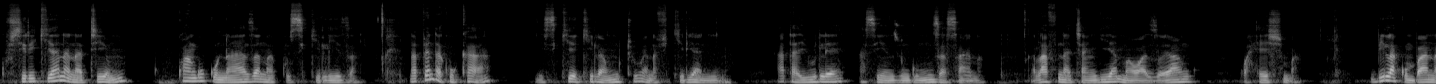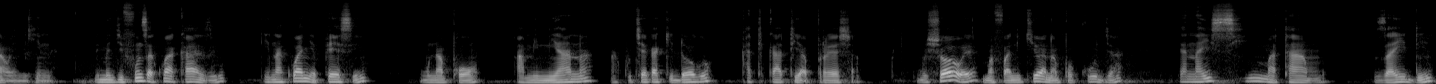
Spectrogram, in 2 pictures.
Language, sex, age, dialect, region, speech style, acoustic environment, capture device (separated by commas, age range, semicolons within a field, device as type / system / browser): Swahili, male, 25-34, Kenya - Nairobi Sheng-influenced, Kenya, relaxed, nature; silence, mobile / Linux / Chrome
